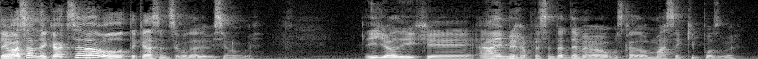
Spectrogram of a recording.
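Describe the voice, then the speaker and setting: In an ordinary speaking voice, a man talks at a medium pitch and a moderate pace with ordinary pitch variation. The background is quiet. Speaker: former footballer. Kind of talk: interview. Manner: casual, slangy.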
